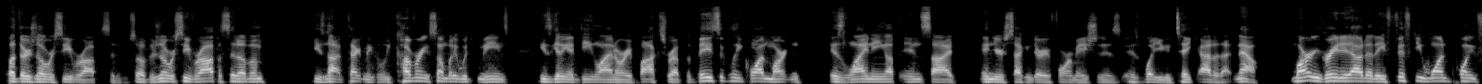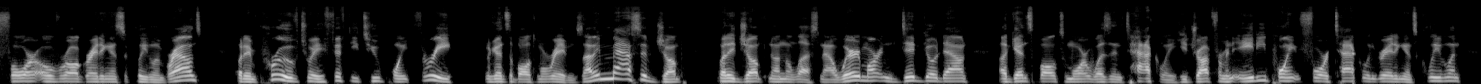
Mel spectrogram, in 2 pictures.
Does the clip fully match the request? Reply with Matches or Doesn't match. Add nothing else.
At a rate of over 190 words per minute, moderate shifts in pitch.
Matches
